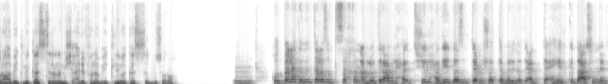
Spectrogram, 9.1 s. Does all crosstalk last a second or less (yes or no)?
yes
